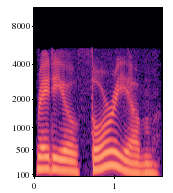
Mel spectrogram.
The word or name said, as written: radiothorium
